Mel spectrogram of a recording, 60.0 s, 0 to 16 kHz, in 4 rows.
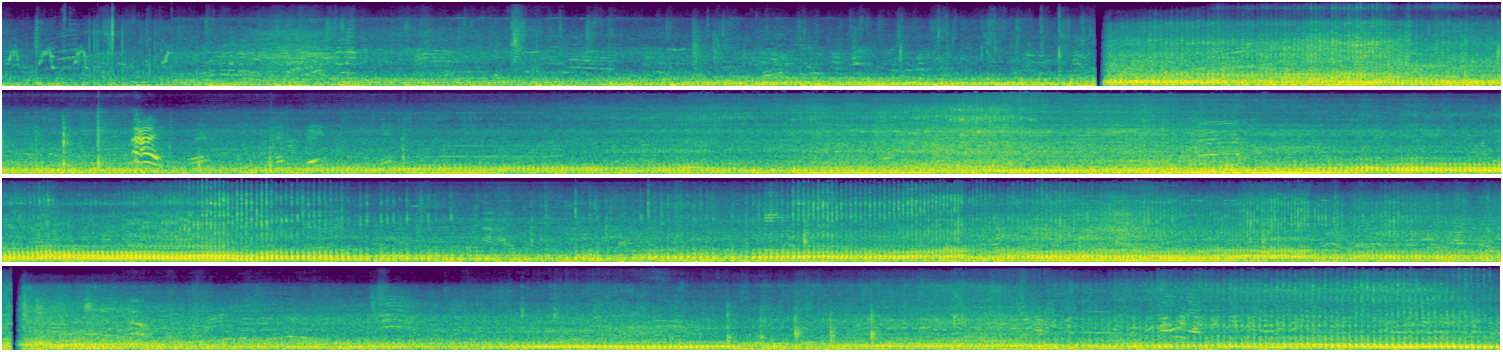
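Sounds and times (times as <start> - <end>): people's voices: 0.0 - 11.0, 11.6 - 59.9
motorcycles passing: 0.0 - 59.9.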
